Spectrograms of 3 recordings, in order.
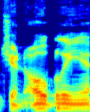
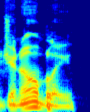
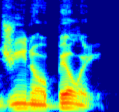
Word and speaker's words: Ginobili: But Trevor Denman was pronouncing there's a horse named after Manu Ginobili, and Trevor Denman called him, and I don't know if he did this more than once. He kept calling him Gino Billy.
